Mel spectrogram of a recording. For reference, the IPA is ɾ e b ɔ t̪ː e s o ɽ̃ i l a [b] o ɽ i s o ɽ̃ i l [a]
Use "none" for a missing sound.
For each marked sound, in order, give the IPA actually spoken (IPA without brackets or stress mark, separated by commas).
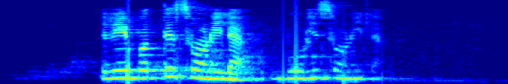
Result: b, a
